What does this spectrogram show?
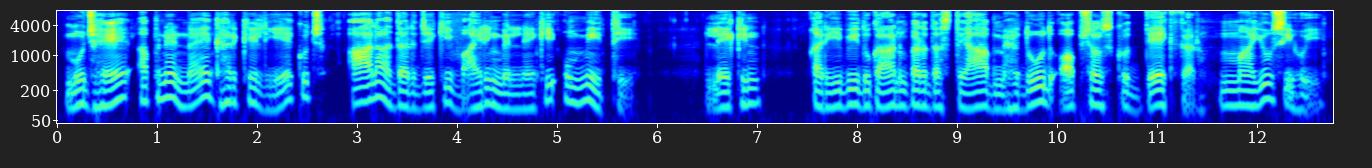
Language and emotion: Urdu, sad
